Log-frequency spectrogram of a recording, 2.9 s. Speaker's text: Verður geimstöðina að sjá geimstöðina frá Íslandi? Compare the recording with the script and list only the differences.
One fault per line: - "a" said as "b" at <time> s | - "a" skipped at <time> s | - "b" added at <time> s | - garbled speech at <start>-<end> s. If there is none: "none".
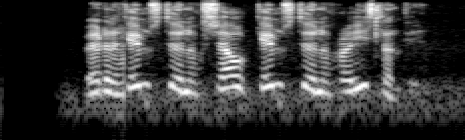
none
